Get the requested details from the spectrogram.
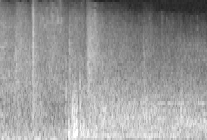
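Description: Heavy naval guns fire with a deep, booming blast.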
